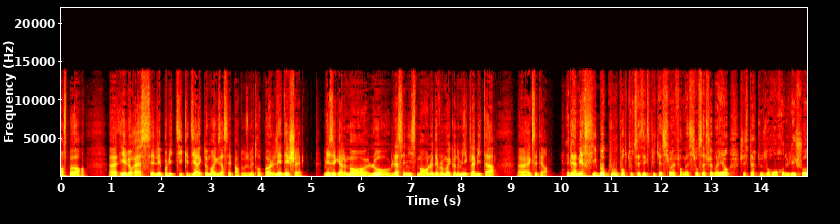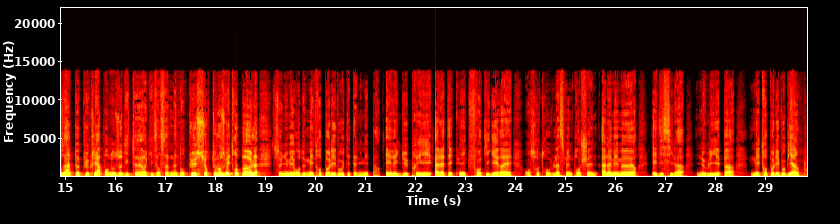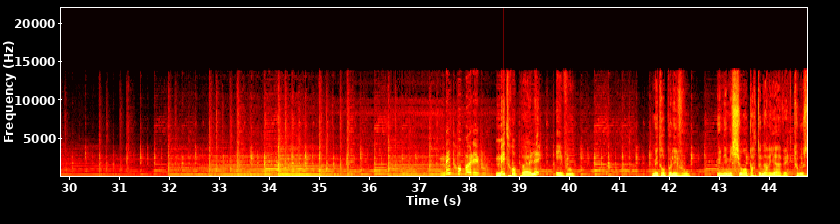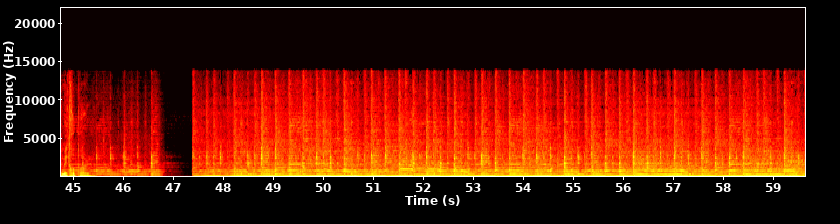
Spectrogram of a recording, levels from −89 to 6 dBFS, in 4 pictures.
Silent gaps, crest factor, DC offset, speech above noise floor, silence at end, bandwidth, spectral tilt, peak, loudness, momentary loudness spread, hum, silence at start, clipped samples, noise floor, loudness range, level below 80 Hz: none; 16 dB; under 0.1%; 48 dB; 0 s; 14 kHz; -5.5 dB/octave; 0 dBFS; -16 LUFS; 15 LU; none; 0 s; under 0.1%; -63 dBFS; 10 LU; -22 dBFS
